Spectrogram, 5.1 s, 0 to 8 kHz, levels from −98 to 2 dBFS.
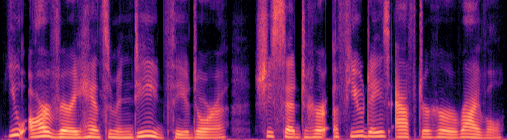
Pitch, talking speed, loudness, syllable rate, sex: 195 Hz, 190 wpm, -19 LUFS, 5.7 syllables/s, female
